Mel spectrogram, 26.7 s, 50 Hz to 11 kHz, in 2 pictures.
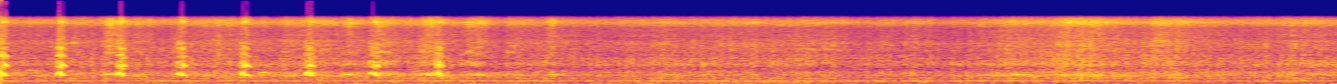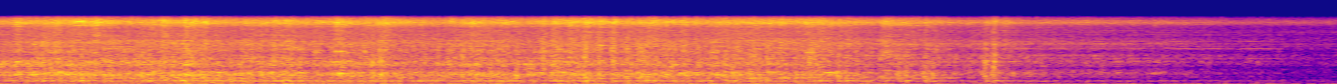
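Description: Freight train cars rolling past steadily with rail and wheel noise. A dog barks about seven times in quick succession in the first four seconds or so. The train noise fades away from about 23 seconds in as the end of the train passes.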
